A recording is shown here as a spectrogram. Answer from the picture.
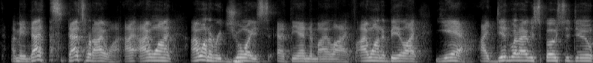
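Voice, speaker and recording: A man's fairly high-pitched, plain, everyday voice at a moderate pace, with ordinary pitch variation, on a very clean recording with a silent background. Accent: American. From United States. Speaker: cancer patient and motivational speaker. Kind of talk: interview.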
